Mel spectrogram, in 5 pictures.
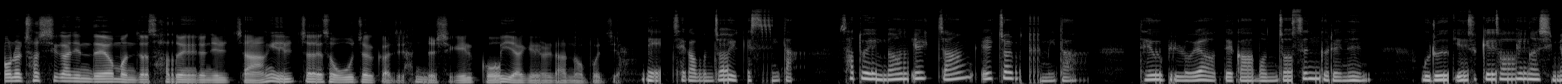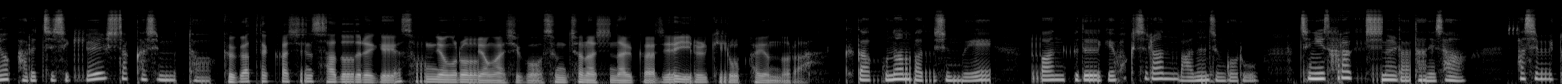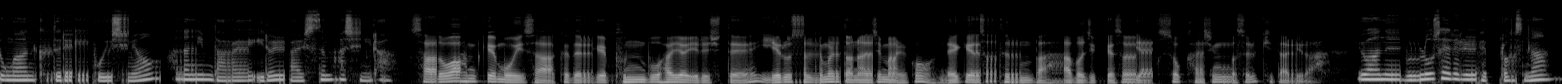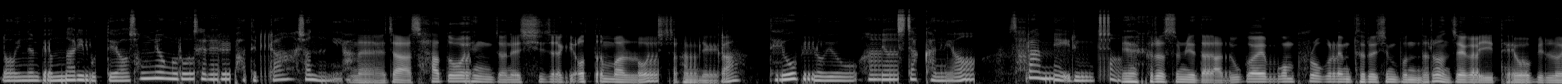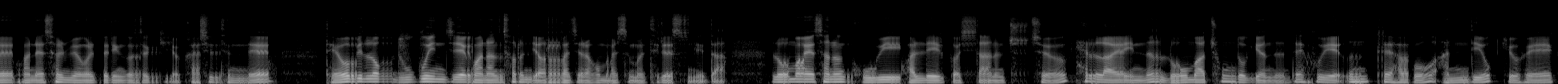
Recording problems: choppy; very; 14% of the speech affected

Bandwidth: 14 kHz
